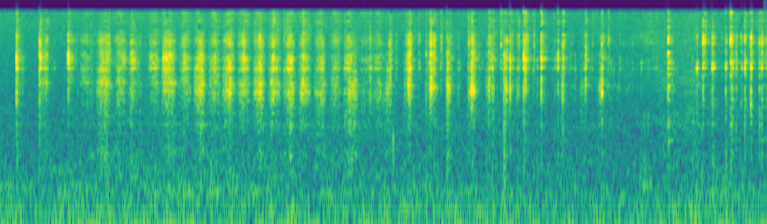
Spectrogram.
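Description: A small lint shaver tool with a solid light wooden handle and a bent metal wire blade frame is scratched and tapped with long painted nails. Steady, dry scratching rubs along it, broken by bright, crisp clicks and taps in an irregular rhythm.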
